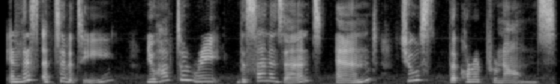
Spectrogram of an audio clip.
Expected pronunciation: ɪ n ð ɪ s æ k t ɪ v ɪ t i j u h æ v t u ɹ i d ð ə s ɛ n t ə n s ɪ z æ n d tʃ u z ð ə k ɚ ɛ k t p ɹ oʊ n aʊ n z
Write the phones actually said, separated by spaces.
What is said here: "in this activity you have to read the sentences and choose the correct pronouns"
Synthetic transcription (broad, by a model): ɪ n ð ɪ s æ k t ɪ v ɪ t i j u h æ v t u ɹ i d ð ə s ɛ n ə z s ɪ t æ n tʃ u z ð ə k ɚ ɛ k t p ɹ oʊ n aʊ n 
